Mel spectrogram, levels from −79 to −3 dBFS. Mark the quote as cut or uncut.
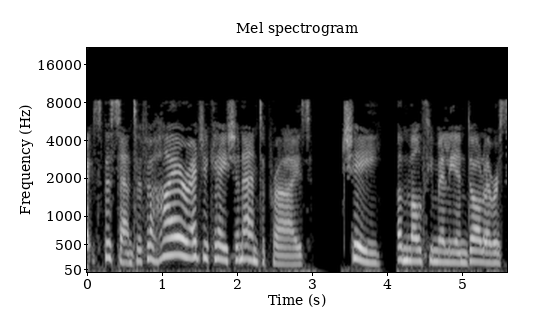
cut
